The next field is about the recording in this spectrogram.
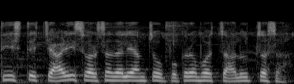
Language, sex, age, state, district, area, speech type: Goan Konkani, male, 45-60, Goa, Canacona, rural, spontaneous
